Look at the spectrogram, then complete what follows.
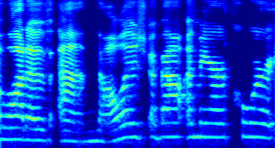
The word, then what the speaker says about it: AmeriCorps: of um knowledge about americore it's very quick to look at the word and say corpse but we are alive we are here americor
